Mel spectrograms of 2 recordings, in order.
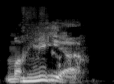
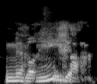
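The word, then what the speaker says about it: Mejía: I believe the J in Spanish is an H. Mejia. Mejia.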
